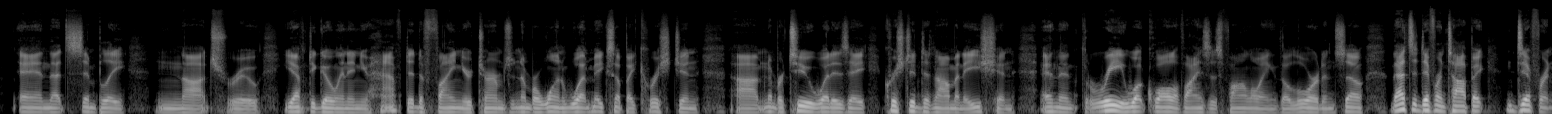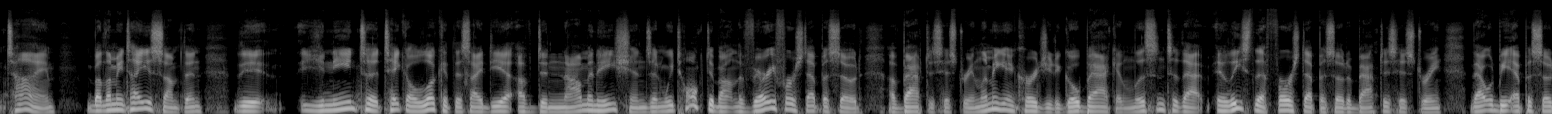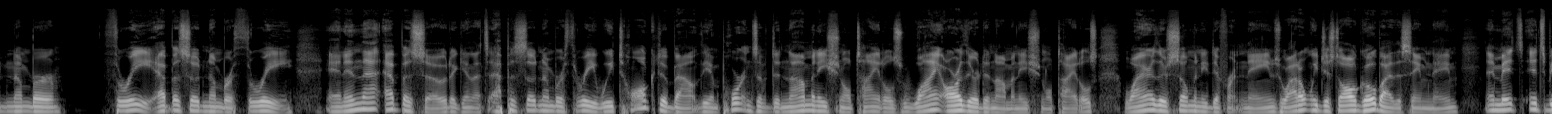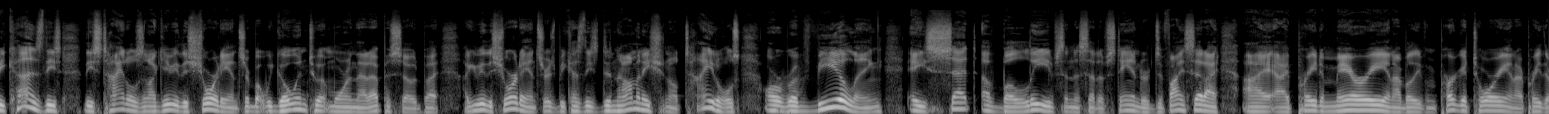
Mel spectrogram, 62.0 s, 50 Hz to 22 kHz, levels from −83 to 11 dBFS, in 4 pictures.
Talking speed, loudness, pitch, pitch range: 205 wpm, -25 LUFS, 120 Hz, 110-145 Hz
